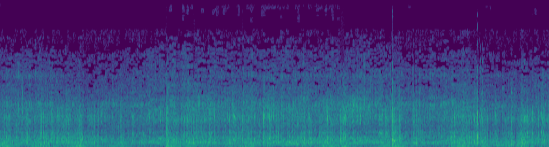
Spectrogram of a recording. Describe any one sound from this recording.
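Plastic wheels clatter over track joints.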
